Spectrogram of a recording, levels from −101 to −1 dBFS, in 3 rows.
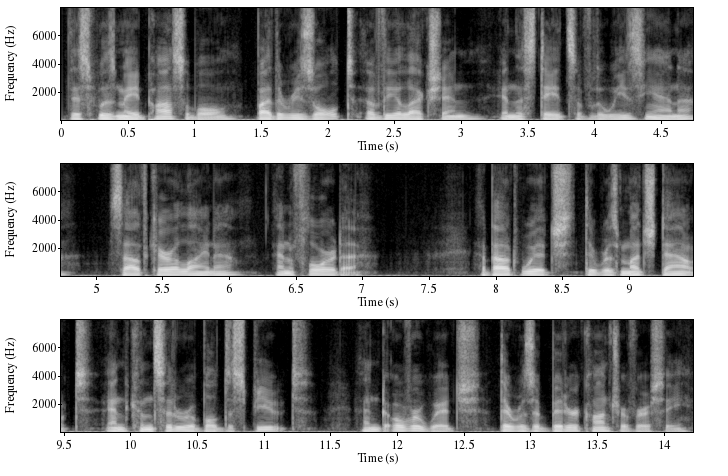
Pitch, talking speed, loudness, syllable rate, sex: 110 Hz, 150 wpm, -19 LUFS, 5.2 syllables/s, male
